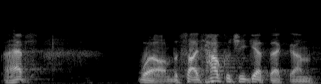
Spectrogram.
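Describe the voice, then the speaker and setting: A muffled old radio recording of a middle-aged police superintendent. His low voice swings freely in pitch while staying dry and methodical. He sounds world-weary and formal, choosing words with deliberation. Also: very animated, moderate pace, husky, heavily acted. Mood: musing. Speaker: detective and narrator. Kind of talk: 1950s radio crime drama. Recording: muffled, narrow-band 1950s radio recording.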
